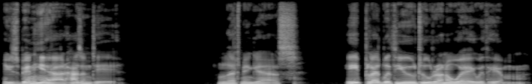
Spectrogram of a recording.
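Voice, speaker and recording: Scheming prince villain for a visual novel: unhurried, measured, sneering menace, close dry sound. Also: male voice, fairly low pitch, very animated, dry recording, heavily acted. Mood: mocking, accusing. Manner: measured, mocking, threatening. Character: scheming, arrogant young noble prince, menacing nephew. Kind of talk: dramatic visual novel acting.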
